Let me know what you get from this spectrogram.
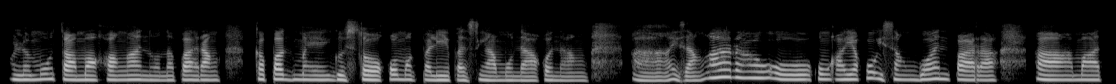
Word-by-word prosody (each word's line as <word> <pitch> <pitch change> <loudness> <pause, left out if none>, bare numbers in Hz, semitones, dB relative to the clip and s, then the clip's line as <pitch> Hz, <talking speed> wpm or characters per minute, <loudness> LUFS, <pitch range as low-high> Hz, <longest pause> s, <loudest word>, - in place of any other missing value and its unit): Alam 215 -1 +1
mo 240 - 0
tama 210 -2 +3
ka 210 0 0
nga, 215 +1 +1
'no, 200 -1 -3
na 200 0 -4
parang 205 -1 0 0.3
kapag 235 0 +3
may 215 -1 -1
gusto 210 -1 +3
ako 230 +3 0 0.2
magpalipas 200 -2 -1
nga 195 -3 0
muna 190 -1 -2
ako 200 +4 -3
ng, 185 -1 -6 0.5
ah, 185 -2 -3
isang 200 +4 -3
araw 315 -2 +3
o 295 -3 +1 0.3
kung 240 -1 -1
kaya 230 0 +1
ko, 290 -2 -1
isang 220 -3 -3
buwan 240 +2 +1
para, 205 -2 +1 0.4
ah, 215 -2 +3
ma 210 0 0
210 Hz, 155 wpm, -22 LUFS, 200-230 Hz, 0.5 s, tama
